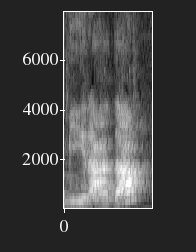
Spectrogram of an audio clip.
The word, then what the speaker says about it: mirá: Instead of saying mirada, which is gaze, mirada, she says mira, because that's they cut the endings of the words out. So it's just mira instead of mirada, okay?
